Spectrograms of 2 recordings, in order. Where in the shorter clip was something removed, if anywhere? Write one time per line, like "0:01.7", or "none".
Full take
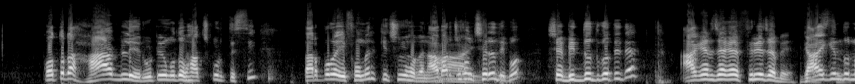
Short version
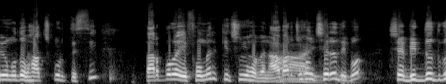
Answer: none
